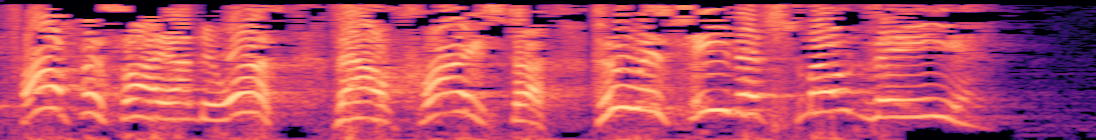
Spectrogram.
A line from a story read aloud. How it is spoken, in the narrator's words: Others yelling mockingly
